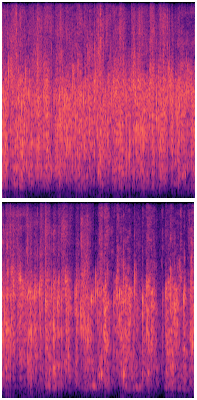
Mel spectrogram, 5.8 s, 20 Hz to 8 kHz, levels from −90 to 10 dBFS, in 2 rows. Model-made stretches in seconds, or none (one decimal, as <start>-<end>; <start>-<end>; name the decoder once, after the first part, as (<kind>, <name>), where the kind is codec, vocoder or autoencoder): 0.4-1.0 (codec, SNAC); 1.7-4.4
